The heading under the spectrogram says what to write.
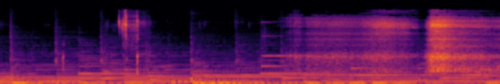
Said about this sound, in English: I'm breathing heavy because I'm thinking and I'm realizing all the things that I have done and yet to do.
